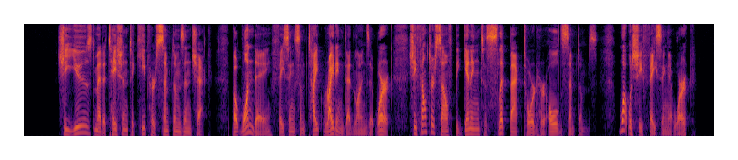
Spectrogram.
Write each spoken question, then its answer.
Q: What was she facing at work?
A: She was facing tight writing deadlines at work.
